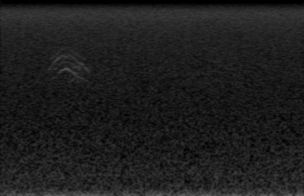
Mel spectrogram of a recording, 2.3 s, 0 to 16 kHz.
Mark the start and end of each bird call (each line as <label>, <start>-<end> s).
Hawaii Amakihi (Chlorodrepanis virens), 0.4-0.7 s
